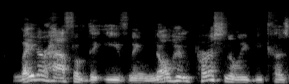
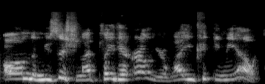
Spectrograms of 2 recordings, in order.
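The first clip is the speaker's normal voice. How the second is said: much higher, whiny put-on voice for the drunk musician; mock indignant musician; 11 semitones higher, faster than usual. Retelling the drunk musician's protest to the board, mock high whine. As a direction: ham up his outraged protest, pitched way up.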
